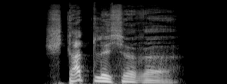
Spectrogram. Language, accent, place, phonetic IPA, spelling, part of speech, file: German, Germany, Berlin, [ˈʃtatlɪçəʁə], stattlichere, adjective, De-stattlichere.ogg
- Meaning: inflection of stattlich: 1. strong/mixed nominative/accusative feminine singular comparative degree 2. strong nominative/accusative plural comparative degree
